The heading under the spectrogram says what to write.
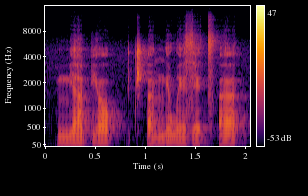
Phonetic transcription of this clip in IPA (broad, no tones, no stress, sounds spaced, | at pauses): mʲ a pʲ ɔ | t͡ʃʼ ɐ ŋ e w e z e t͡sʼ ɐ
